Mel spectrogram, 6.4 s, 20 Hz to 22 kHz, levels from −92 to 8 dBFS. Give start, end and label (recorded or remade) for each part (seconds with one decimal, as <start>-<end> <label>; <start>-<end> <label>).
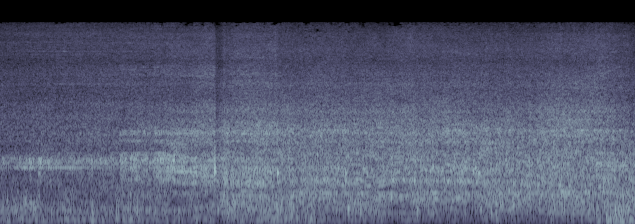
0.0-1.7 recorded; 1.7-2.3 remade; 2.3-3.5 recorded; 3.5-4.5 remade; 4.5-6.4 recorded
